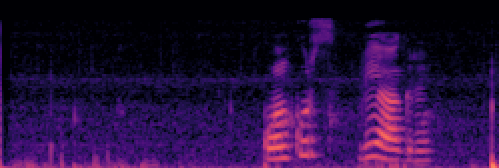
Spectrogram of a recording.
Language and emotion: Russian, neutral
